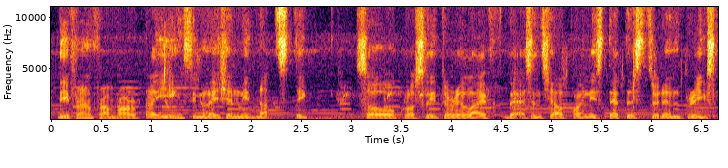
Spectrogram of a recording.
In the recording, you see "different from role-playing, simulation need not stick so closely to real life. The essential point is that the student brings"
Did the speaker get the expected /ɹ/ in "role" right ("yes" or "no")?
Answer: no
